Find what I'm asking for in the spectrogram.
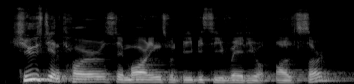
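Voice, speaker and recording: A man talks at a medium pitch in a dark, mellow tone. Audible room echo fills the recording. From Ireland, Cork. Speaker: storyteller. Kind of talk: storytelling to live audience. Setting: theatre stage with audience.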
